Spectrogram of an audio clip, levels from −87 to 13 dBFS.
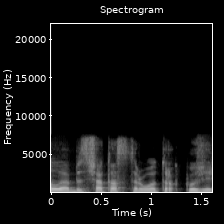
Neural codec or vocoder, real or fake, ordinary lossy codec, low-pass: codec, 16 kHz, 1 kbps, X-Codec, HuBERT features, trained on LibriSpeech; fake; none; none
